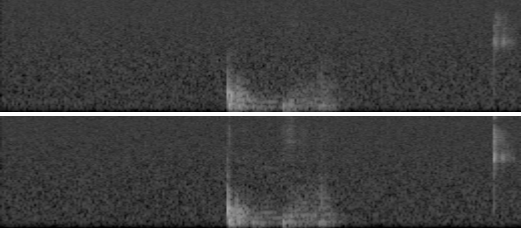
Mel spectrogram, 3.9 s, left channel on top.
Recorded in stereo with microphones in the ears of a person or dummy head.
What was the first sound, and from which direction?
A finger snap, 80° right.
